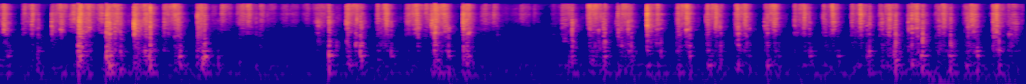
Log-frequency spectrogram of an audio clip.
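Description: A deck of oracle cards being shuffled by hand: a quick, uneven run of crisp card snaps and slides, pausing briefly twice.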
